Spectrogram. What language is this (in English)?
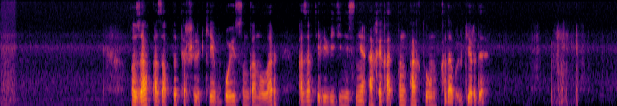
Kazakh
